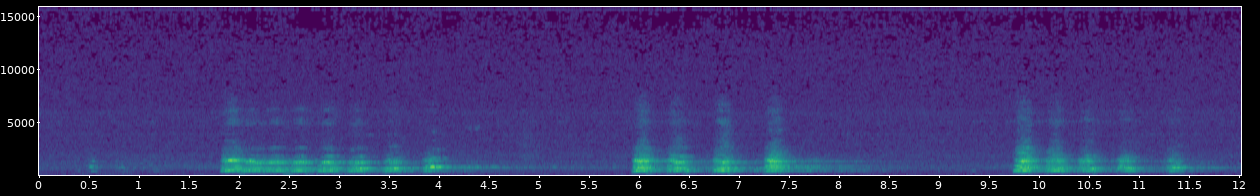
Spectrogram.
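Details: Night-time barking from a dog called Rex, delivered in three bursts of rapid barks, four to five per burst, with pauses of about two seconds between bursts.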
